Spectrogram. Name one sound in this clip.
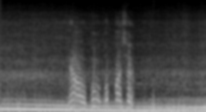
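A motorcycle exhaust pops and crackles.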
